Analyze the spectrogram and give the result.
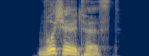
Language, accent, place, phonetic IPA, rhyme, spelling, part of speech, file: German, Germany, Berlin, [ˈvʊʃl̩təst], -ʊʃl̩təst, wuscheltest, verb, De-wuscheltest.ogg
- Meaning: inflection of wuscheln: 1. second-person singular preterite 2. second-person singular subjunctive II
